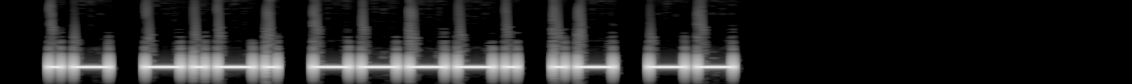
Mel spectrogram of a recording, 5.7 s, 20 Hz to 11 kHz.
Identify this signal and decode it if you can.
Morse code, heard as a keyed tone, about 21 wpm, 700 Hz. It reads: AC9AM
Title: USA Call Signs - 5 Characters - Repeated 2x - 20wpm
